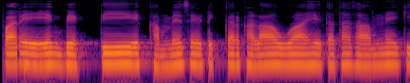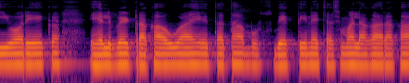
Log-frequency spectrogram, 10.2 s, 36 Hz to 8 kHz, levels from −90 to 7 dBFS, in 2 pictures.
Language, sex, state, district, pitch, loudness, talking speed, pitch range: Hindi, male, Bihar, Darbhanga, 120 Hz, -26 LUFS, 165 wpm, 115-120 Hz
